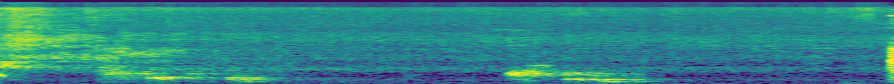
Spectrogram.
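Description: Raw cashew nut curry being stirred in a pan, a soft sizzle with a few scraping spoon strokes in two short bursts, fairly quiet and close, no talking.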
